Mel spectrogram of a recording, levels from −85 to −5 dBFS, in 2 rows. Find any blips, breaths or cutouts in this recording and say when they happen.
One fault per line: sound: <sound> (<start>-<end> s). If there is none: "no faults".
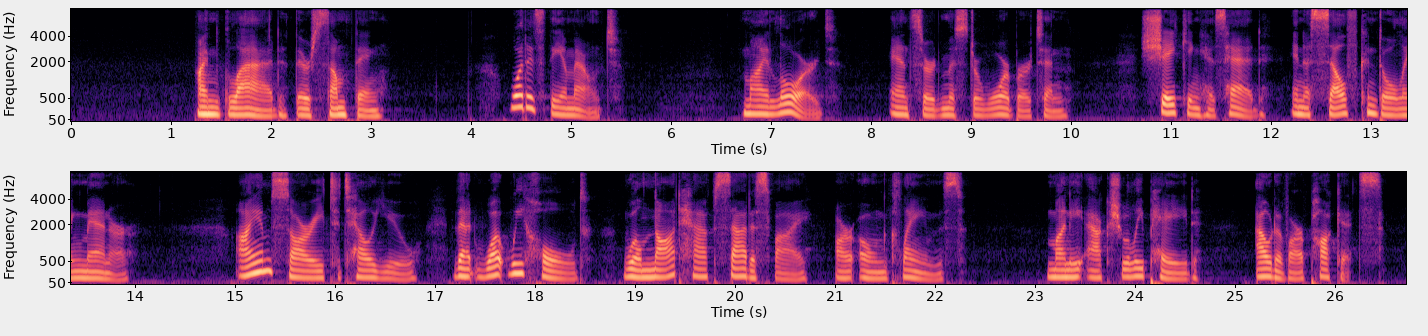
no faults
